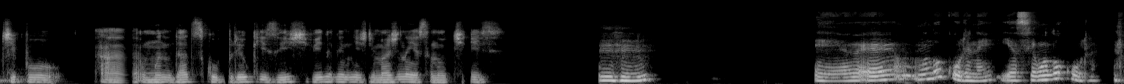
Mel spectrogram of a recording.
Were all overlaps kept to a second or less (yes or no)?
yes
